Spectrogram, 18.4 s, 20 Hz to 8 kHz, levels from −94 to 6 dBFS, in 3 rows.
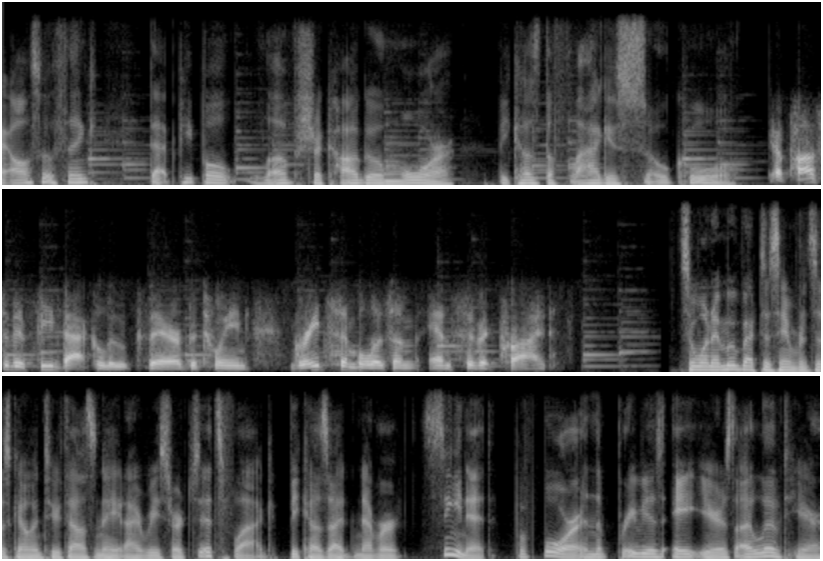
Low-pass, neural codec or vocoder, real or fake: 7.2 kHz; none; real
